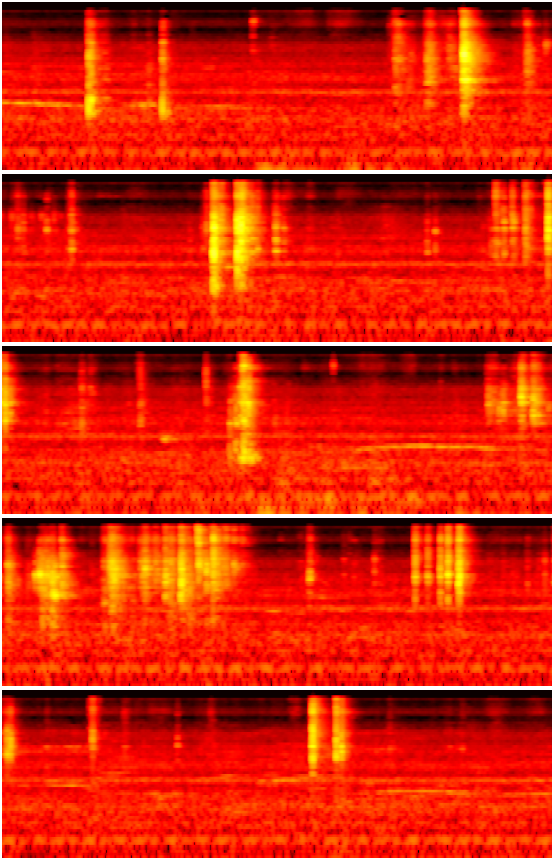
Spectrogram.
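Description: Miniature plastic and steel toy kitchen pieces being handled and set down on a tabletop: scattered sharp clicks and taps, with a quick run of them about two-thirds of the way through.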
